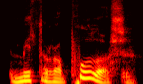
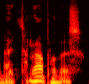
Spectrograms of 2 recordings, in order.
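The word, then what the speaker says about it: Mitropoulos: great conductor Dimmitri Metropolis, Metropulos, the correct pronunciation, but he said no one can say that. They can hardly say Metropolis, so I say Metropolis.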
